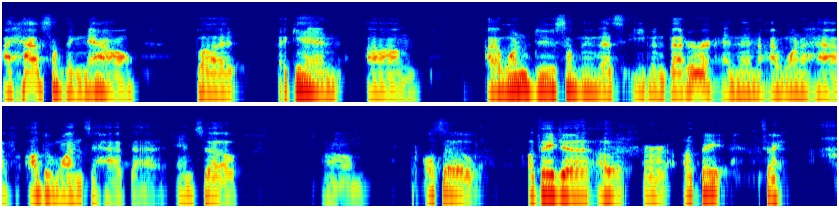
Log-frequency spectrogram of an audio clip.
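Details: Adult man with aphasia, which he says is better now; aphasia.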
